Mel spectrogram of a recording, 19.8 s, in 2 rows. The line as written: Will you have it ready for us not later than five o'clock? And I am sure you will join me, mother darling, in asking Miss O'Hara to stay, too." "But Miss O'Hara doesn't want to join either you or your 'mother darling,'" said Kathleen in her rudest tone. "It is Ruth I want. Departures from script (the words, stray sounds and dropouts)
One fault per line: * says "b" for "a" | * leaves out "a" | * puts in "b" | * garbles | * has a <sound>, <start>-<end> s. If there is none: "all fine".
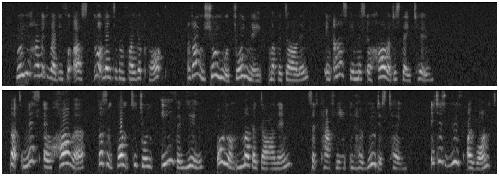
all fine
